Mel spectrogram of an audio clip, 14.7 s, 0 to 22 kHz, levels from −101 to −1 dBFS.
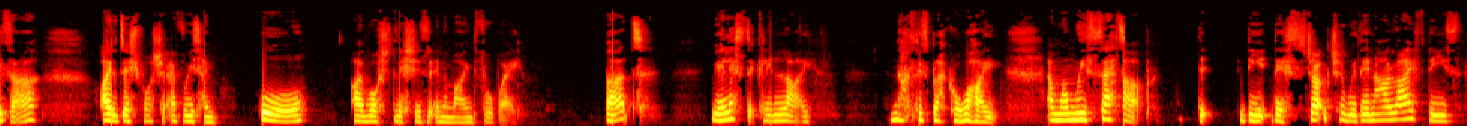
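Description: Abrupt forward jumps in the speech land at 1.12, 2.04, 3.99, 6.13, 7.71, 9.20 and 11.24 s, each skipping roughly a tenth to a third of a second. This is likely a dropped buffer (overrun), with unread samples overwritten and the remaining audio spliced together.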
